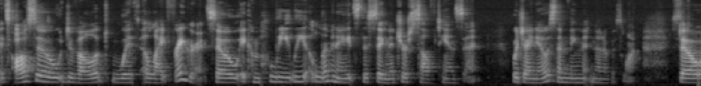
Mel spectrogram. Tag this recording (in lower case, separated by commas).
speech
